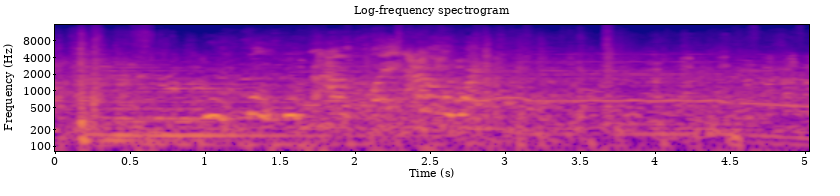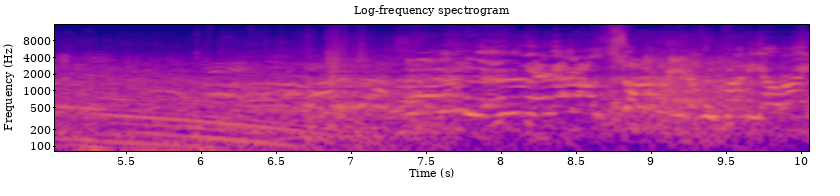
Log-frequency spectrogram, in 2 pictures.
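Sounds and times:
party music: 0.3s - 7.7s.

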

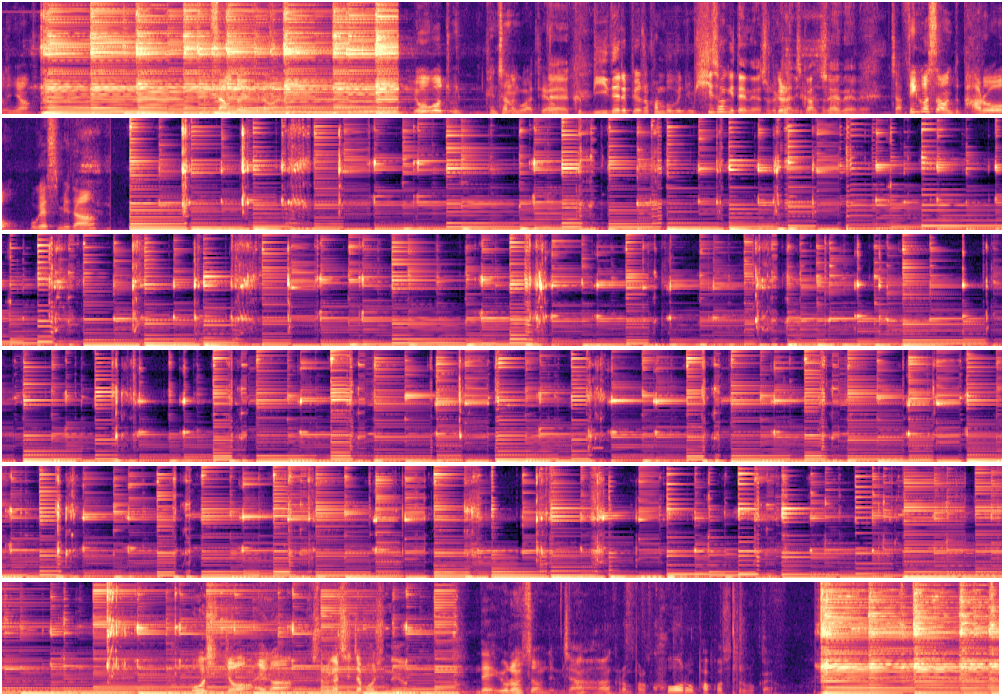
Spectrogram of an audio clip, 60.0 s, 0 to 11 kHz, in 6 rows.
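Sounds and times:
fingerstyle acoustic guitar: 0.3s - 4.8s, 11.2s - 56.6s, 58.0s - 59.9s.

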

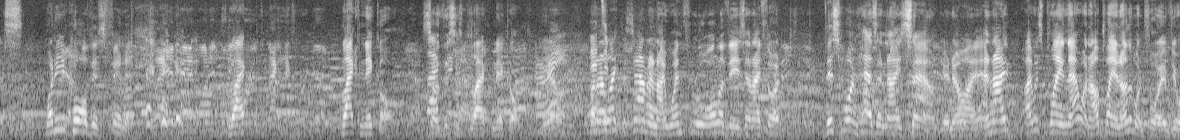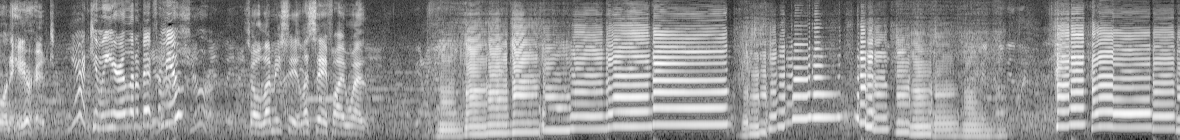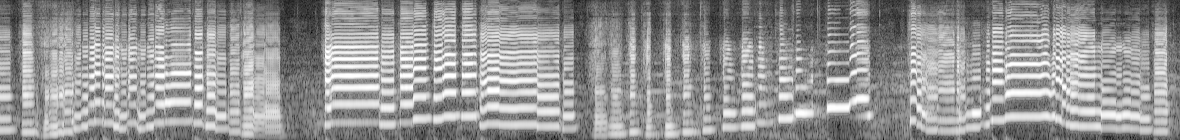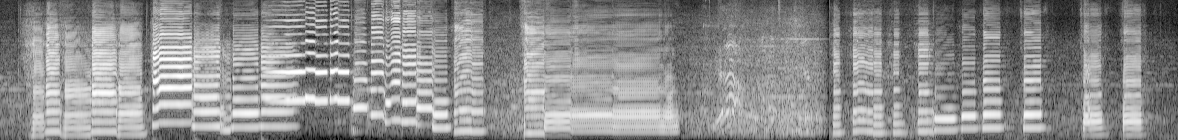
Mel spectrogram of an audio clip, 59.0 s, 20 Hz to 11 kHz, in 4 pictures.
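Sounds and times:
tenor saxophone jazz runs: 20.0s - 52.9s, 54.6s - 58.9s.

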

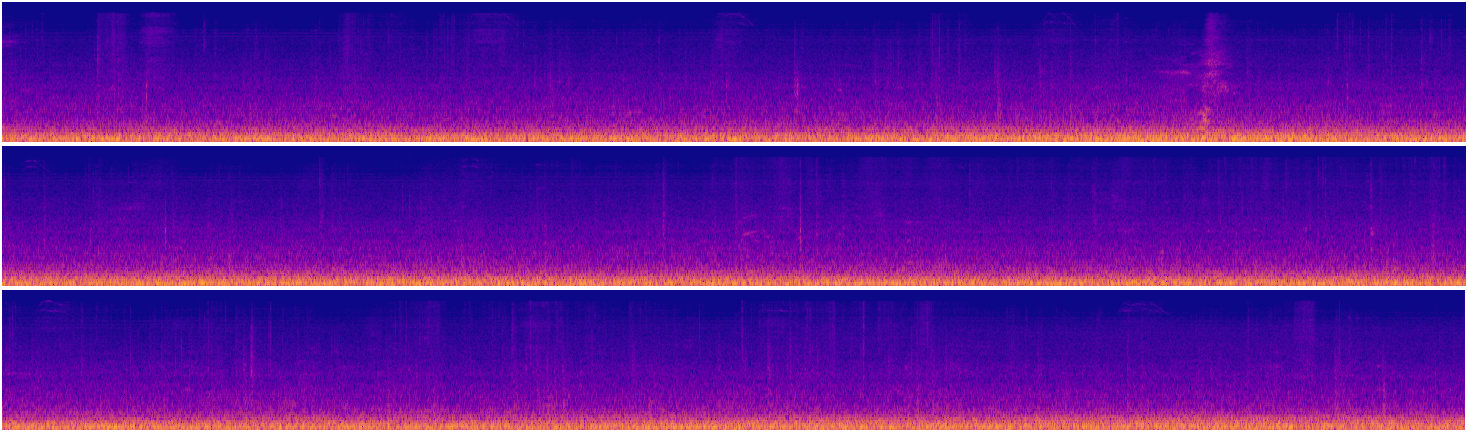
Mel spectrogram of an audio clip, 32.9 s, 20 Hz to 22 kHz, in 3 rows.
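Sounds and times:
airflow over flaps: 0.0s - 32.9s
airplane cabin engine rumble: 0.0s - 32.9s.

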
